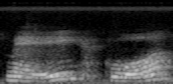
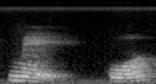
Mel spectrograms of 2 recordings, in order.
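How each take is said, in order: First: MEI and GUO each dipping, then rising; falling-rising tone. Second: MEI and GUO held low, without the full rise; low third tone. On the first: Teacher showing how not to say United States, dipping-rising Mei Guo. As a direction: draw Mei Guo through full falls and rises. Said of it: "you don't need to say". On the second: Teacher showing how to say United States, low Mei Guo. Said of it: "just to keep it low". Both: Shown as a demonstration.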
